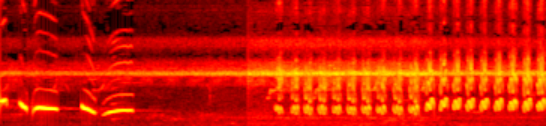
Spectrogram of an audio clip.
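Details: ['Forest-style singing of a White-cheeked laughingthrush, meant to train young and wild-caught birds: a few loud downward-slurred whistles, a pause, then a quick, softer series of evenly spaced chirping notes, with a steady high tone underneath.']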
